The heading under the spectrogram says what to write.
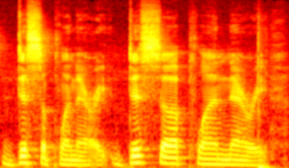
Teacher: the stress is on that first syllable dis disciplinary disciplinary again that second syllable has that schwa DISA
